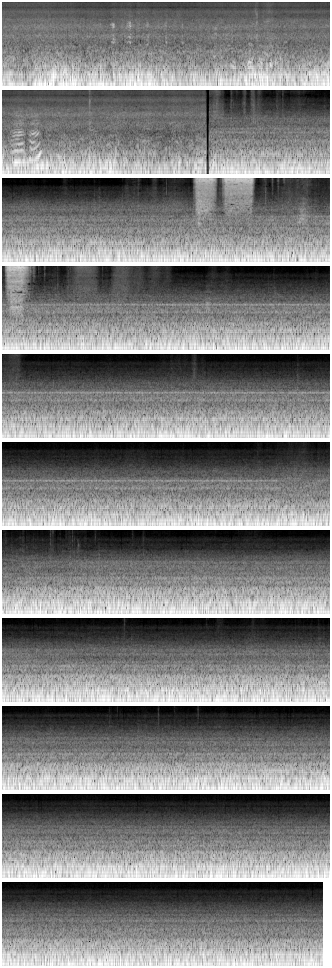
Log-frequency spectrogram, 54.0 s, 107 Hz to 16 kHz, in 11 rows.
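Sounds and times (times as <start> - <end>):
car road noise rumble: 0.0 - 54.0
short hissing bursts: 12.7 - 13.6, 14.8 - 15.2.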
